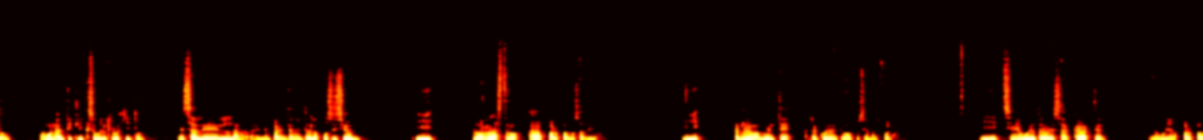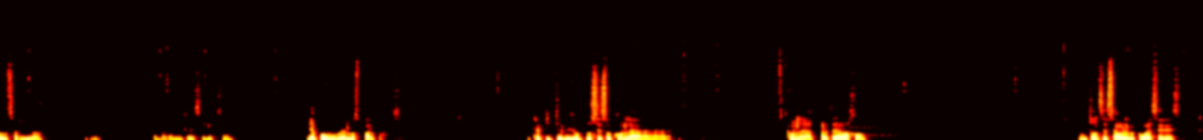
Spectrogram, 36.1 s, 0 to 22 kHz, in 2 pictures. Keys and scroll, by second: 17.0 space, 19.7 v, 25.3 shift+super+z, 27.3 super+space, 34.6 alt+space, 35.4 space.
